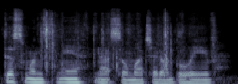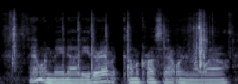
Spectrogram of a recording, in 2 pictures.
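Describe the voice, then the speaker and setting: An online reseller with a lowish, gravelly voice talks at a brisk clip in a steady tone. In this casual show-and-tell vlog, he rambles offhandedly and thinks aloud while sorting tapes for resale. Background noise is audible.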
